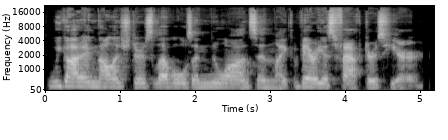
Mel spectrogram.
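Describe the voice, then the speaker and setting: A woman who teaches English, co-hosting a casual podcast chat and speaking slowly and thoughtfully with many pauses. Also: on the low side, steady tone, sharp tone. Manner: slow, thoughtful, with frequent pauses and fillers.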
